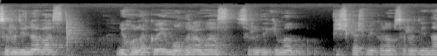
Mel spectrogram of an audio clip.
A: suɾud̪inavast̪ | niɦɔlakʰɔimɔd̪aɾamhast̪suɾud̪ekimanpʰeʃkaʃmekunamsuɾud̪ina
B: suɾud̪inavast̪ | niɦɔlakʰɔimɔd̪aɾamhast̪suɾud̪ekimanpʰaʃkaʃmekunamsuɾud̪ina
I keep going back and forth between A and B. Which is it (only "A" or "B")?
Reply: A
